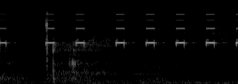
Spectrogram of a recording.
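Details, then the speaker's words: Segway Ninebot ES (owner thinks ES3) electric scooter, bought cheap: after power-on, short high beeps about three times a second warn of error code 18, motor hall sensor fault; owner suspects controller or a loose wire underneath. "but you can see it's giving me an error code 18"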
